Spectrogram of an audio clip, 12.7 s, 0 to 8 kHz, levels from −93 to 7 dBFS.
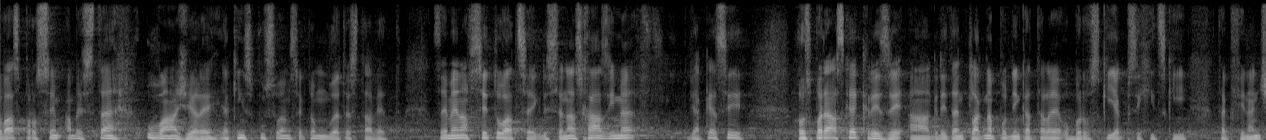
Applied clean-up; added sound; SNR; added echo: none; none; none; none.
